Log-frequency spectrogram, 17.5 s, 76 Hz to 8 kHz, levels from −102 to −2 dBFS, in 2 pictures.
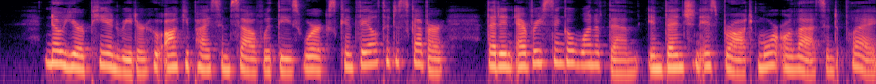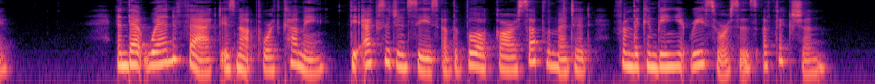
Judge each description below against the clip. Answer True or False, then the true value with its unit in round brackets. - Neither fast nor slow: True (165 wpm)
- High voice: True (195 Hz)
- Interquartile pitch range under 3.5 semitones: False (4.4 semitones)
